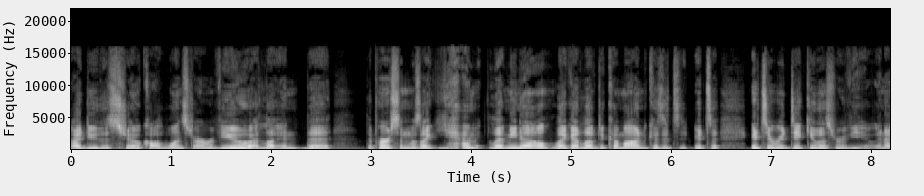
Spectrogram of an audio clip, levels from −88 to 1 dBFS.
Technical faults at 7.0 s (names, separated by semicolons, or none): none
